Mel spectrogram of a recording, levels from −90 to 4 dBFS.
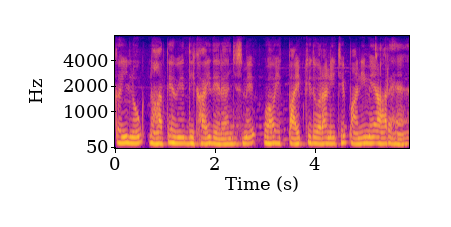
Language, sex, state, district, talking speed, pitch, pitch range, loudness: Hindi, male, Uttar Pradesh, Muzaffarnagar, 205 wpm, 155 Hz, 150-160 Hz, -14 LUFS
